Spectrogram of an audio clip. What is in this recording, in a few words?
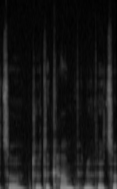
"camp", Welsh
